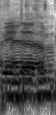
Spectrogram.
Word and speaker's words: Phantasm: Am I saying that right? – Yeah, the Phantasm. Yeah, okay.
